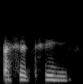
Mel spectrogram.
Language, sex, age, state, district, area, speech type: Kashmiri, female, 45-60, Jammu and Kashmir, Srinagar, urban, conversation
